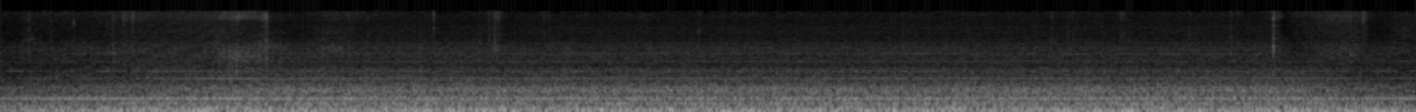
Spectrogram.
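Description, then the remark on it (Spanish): A steady, continuous low roar of airplane jet engines with a faint steady whine on top, droning evenly without pause, as heard from inside the cabin while the plane approaches Miami at night. “O los propulsores, que es como se llaman los motores de los aviones.”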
